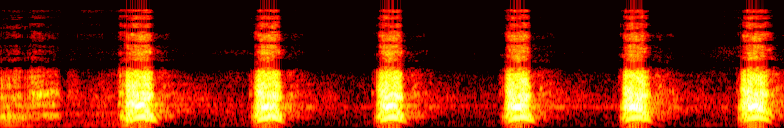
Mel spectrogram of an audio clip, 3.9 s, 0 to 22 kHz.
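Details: Outside while playing with a 15-month-old boy, the Giant Schnauzer Jeeves barks six times in a steady rhythm, one sharp bark about every 0.6 seconds, after a little faint talking at the start.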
